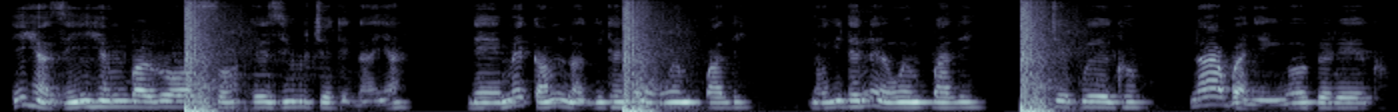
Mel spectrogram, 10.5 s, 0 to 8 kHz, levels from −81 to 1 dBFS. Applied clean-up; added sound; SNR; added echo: none; Gunshot, gunfire; 4 dB; none.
